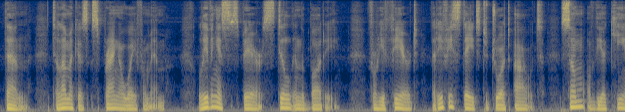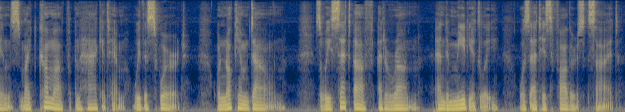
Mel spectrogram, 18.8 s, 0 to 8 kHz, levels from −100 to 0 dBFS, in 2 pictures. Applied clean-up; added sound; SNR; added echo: none; none; none; none.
